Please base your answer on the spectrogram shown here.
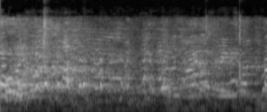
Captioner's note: laughter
